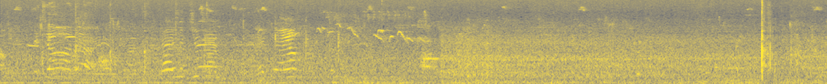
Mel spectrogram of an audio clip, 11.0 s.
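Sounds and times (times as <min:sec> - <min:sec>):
birds chirping: 0:00.0 - 0:11.0
low outdoor rumble: 0:00.0 - 0:11.0.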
